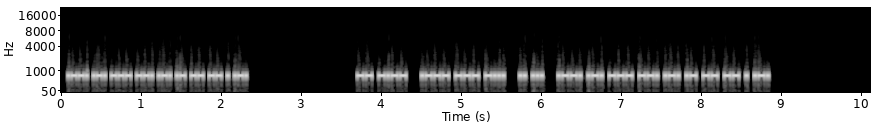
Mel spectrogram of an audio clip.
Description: Morse code, heard as a keyed tone, about 57 wpm, 700 Hz. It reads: PROGRAMMER MY JOB IS PROGRAMMER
